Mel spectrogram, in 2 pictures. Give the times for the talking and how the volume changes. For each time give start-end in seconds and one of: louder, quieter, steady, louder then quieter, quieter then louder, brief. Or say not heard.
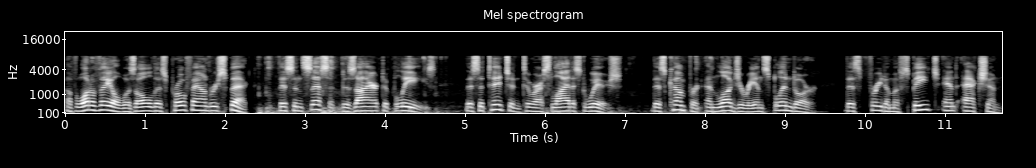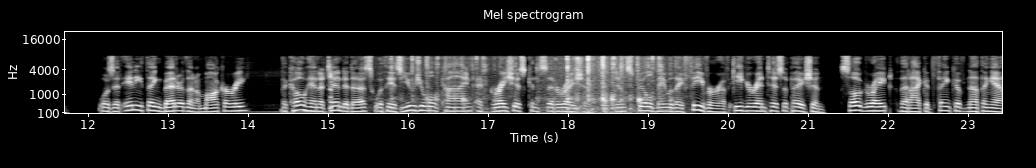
0.0-23.3 steady.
